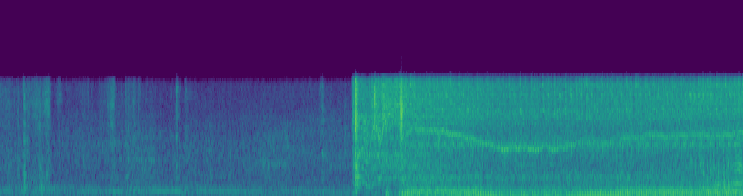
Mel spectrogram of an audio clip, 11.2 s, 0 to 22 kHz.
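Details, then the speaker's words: 1980 Triumph TR7 fuel-injected overhead-cam engine with solid lifters, rebuilt 2015, about 20,000 miles since, restarted after an hour off; catches quickly, steady idle, faint even top-end tick, no smoke; normal idle with light valve tick. "no smoke back here. Just a tiny bit of lifter noise, but it's a solid lifter engine, overhead camshaft, so they're never dead quiet."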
